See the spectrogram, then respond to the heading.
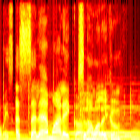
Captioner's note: speaks in Arabic; upbeat music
